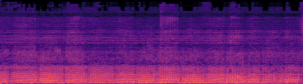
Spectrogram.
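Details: Close, continuous low purr of a pet cat, a dense rumbling hum pulsing gently with its breathing over a few seconds.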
